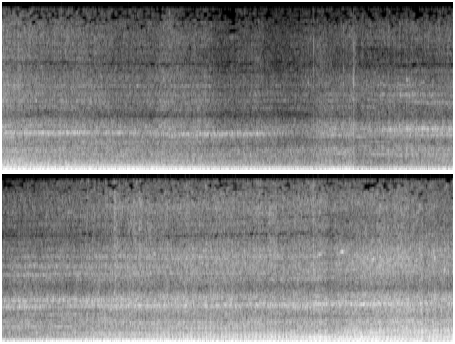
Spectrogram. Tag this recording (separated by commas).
Vehicle, Lawn mower, lawn mowing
